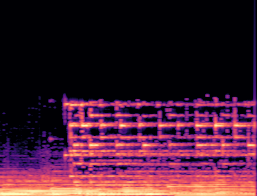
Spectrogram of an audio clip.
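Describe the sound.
A school bell rings for the last day of the school year, a loud, continuous bright ringing with a dense shimmer of overtones that holds steady throughout, with no talk over it.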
